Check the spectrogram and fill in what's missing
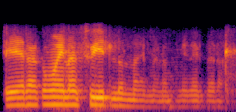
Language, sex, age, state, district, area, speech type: Telugu, male, 18-30, Andhra Pradesh, Nandyal, rural, conversation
